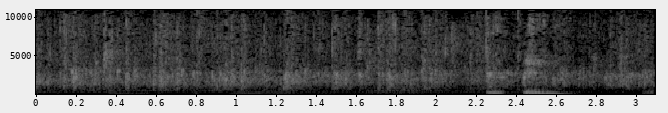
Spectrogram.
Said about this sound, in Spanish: Vamos, dale tu mejor aplauso en esta tarde.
